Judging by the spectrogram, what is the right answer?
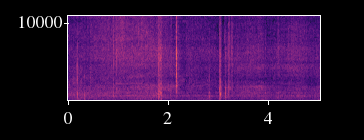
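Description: Skateboard wheels rolling on rough concrete, a steady gritty noise broken by a few sharp clacks about two and three seconds in.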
